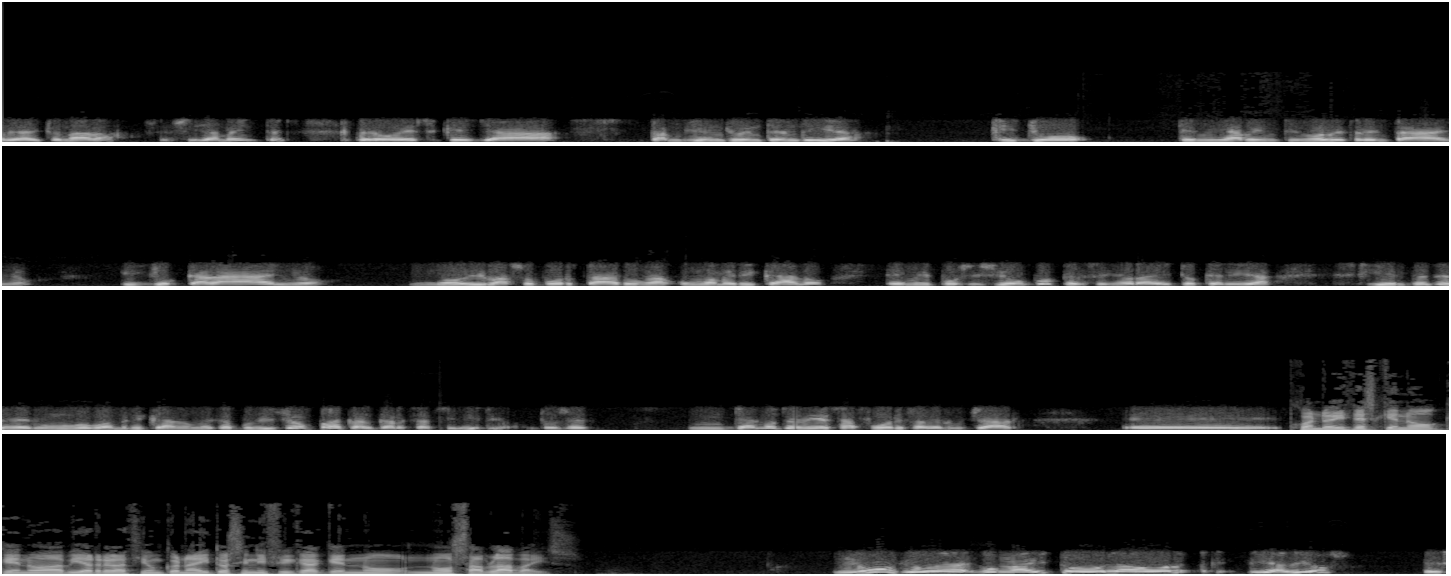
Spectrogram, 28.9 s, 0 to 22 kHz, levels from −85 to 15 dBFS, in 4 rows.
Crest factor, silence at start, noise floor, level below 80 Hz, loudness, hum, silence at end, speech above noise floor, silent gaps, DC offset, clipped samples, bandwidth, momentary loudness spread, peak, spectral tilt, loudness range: 14 dB; 0 s; -69 dBFS; -66 dBFS; -18 LUFS; none; 0 s; 51 dB; none; under 0.1%; under 0.1%; 8.6 kHz; 10 LU; -4 dBFS; -7.5 dB/octave; 3 LU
